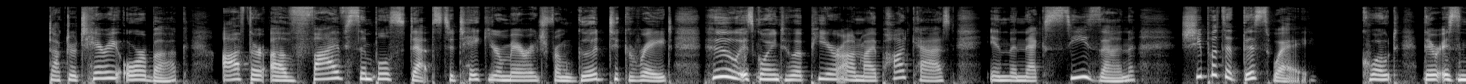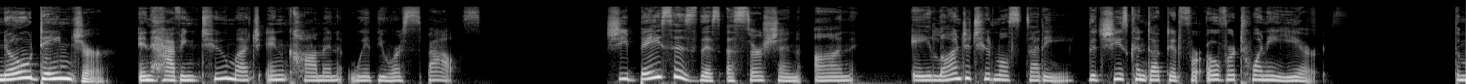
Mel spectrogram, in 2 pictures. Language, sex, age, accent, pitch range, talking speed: English, female, 30-49, American, 180-240 Hz, 130 wpm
